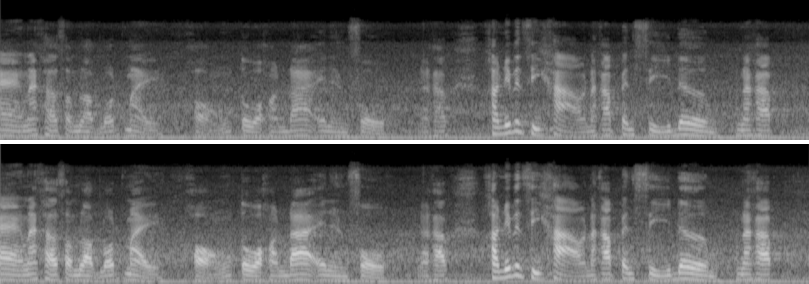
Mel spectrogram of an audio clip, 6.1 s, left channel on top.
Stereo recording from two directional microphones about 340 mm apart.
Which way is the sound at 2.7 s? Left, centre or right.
Right.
